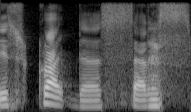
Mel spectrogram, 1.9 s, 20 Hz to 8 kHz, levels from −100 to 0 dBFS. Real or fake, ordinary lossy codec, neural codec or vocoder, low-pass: real; none; none; 7.2 kHz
